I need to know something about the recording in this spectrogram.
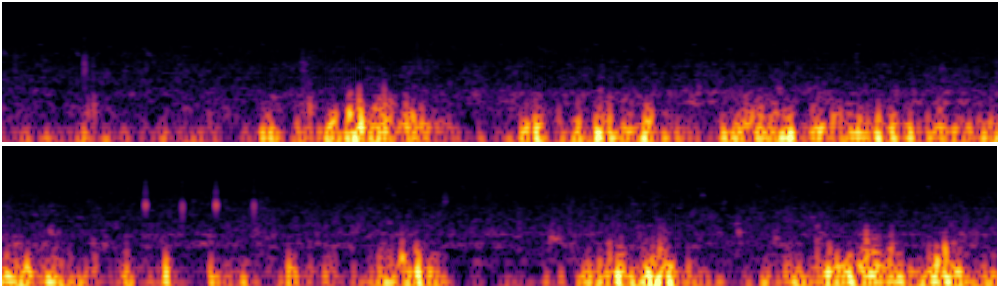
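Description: A shallow stream trickles over rocks.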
